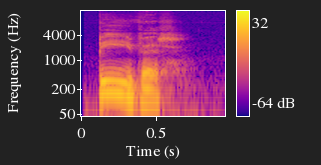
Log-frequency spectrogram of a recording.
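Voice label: "biiobhair", Scottish Gaelic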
